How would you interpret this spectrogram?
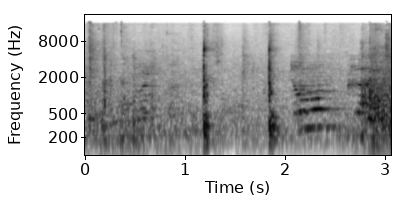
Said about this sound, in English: Door closing. Whoa. Doors closing.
